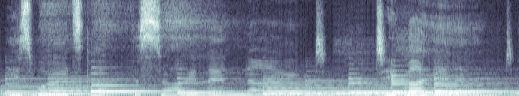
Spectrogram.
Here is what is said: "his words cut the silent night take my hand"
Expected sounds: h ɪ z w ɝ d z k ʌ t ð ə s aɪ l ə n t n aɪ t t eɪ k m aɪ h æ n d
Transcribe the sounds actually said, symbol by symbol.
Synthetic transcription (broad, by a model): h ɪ z w ɝ d z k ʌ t ð ə s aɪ n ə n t n aɪ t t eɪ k m aɪ h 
